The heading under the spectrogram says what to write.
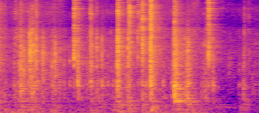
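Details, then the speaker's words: Vintage single-cylinder Tecumseh engine, not run, crankshaft turned by hand: irregular metallic clunks and rattles. The crank has side-to-side play and the engine locks up occasionally, suggesting something loose inside; cause not yet confirmed. "I didn't even try to run it because of the issue of crankshaft. Got a wee bit of side-to-side movement. But it's certainly got some bangs and"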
